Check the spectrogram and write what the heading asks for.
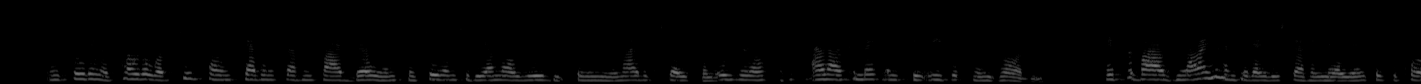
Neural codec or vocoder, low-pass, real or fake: codec, 16 kHz, 1 kbps, FreqCodec, smaller model; 7.2 kHz; fake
